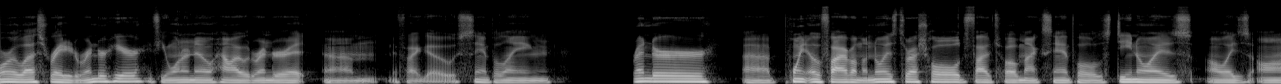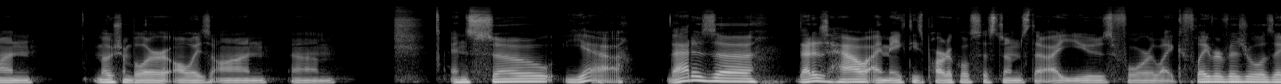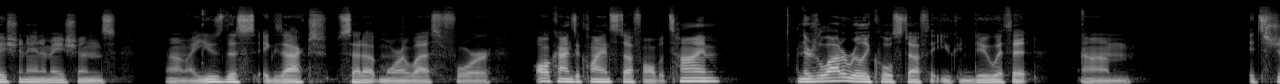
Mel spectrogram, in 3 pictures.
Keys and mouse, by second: 1.5 click, 1.8 click, 3.0 click, 3.4 click, 4.0 click, 4.4 click, 4.9 click, 10.9 click, 16.9-20.0 drag, 24.4-27.3 drag, 27.4 space, 36.3 space, 36.8 click.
